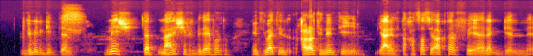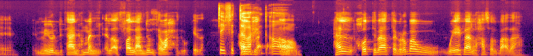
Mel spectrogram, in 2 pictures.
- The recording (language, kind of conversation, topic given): Arabic, podcast, إيه نصيحتك لحد بيحب يجرّب حاجات جديدة بس خايف يفشل؟
- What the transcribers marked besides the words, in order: other background noise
